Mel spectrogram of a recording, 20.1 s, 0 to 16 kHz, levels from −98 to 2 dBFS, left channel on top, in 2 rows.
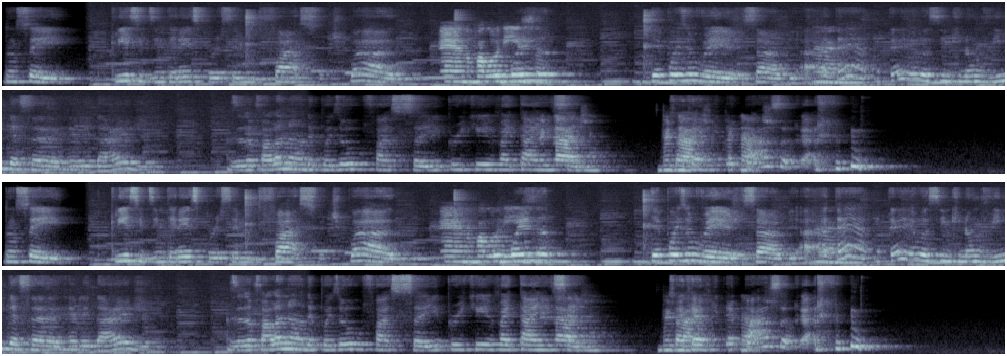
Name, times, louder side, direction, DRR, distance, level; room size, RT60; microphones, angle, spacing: voice 1, 0.0-0.7 1.1-4.1 4.9-5.5 6.3-11.6 12.3-15.9 16.8-18.6, right 2 dB, 35° right, 7 dB, 0.7 m, -30 dB
sound 1, 0.8-13.1, equal, 10° right, 3.5 m, -42 dB
sound 2, 1.3-11.3, right 2 dB, 70° right, 3.4 m, -49 dB
voice 2, 4.4-5.5 8.1-8.5 15.4-16.1 16.6-17.0 17.4-17.6, left 3 dB, 40° left, 7 dB, 0.9 m, -29 dB
8.9 x 6.3 x 3.8 m, 0.70 s
head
